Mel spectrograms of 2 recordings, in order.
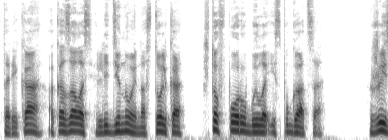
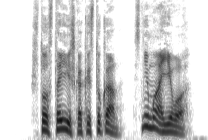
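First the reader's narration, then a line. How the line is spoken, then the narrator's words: Barked. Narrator (Russian): рявкнул я на обмершего белоратника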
